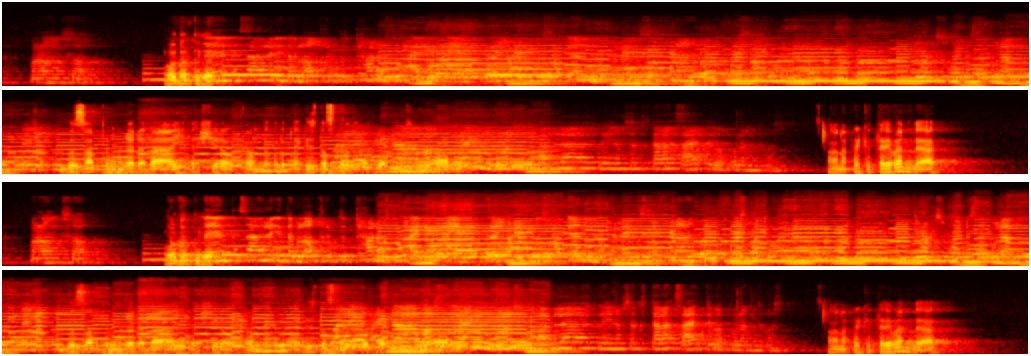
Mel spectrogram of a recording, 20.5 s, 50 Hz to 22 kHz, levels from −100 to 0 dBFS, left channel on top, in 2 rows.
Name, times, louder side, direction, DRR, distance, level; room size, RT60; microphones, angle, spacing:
voice 1, 0.3-0.9 1.7-8.5 9.1-10.7 13.5-18.0, right 3 dB, 75° right, 3 dB, 2.8 m, -36 dB
sound 1, 1.4-10.4 10.7-10.8, left 2 dB, 20° left, 3.0 m, -39 dB
voice 2, 1.6-2.1 10.8-14.7 18.5-19.6, left 3 dB, 50° left, 15 dB, 0.9 m, -31 dB
sound 2, 3.7-15.8, right 4 dB, 90° right, 1.4 m, -31 dB
sound 3, 11.6-16.4, right 1 dB, 50° right, 6.1 m, -54 dB
19.5 x 18.5 x 7.9 m, 0.96 s
head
